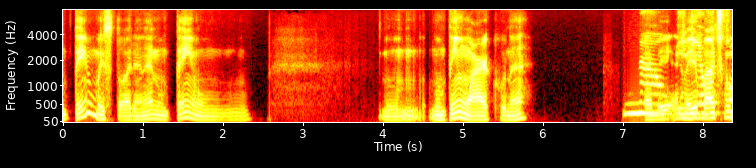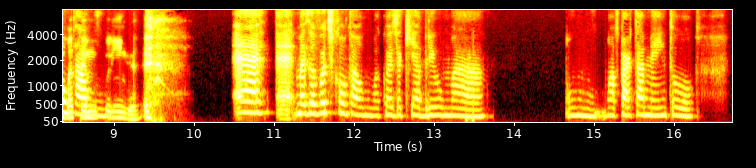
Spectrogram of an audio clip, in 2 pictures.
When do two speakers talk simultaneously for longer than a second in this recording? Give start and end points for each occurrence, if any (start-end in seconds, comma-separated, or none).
7.3-9.0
